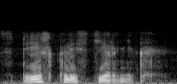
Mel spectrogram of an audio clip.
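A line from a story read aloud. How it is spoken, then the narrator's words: Calm sincere question. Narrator (Russian): спросил спокойно, без насмешки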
